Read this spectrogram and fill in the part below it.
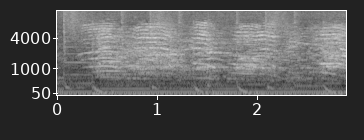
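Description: A crowd at an outdoor Covid-19 relief ride and feeding event shouts a team slogan together in loud, rhythmic repeated bursts, with children's voices mixed in.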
